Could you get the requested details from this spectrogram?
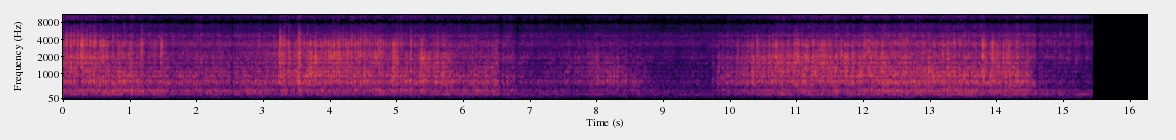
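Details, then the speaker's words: Needle EMG in a patient diagnosed with dystonia, signal obtained while the patient did the opposite of the involuntary movement: continuous dense crackling buzz of motor unit firing, a dystonic discharge. "So this is an actual donia on a patient and this is what it sounds like."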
